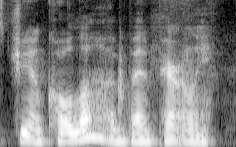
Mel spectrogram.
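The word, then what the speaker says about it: Giancola: Sean span Donado gianola which I always thought was Jan Carlo but it's Gian Cola I've been apparently saying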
